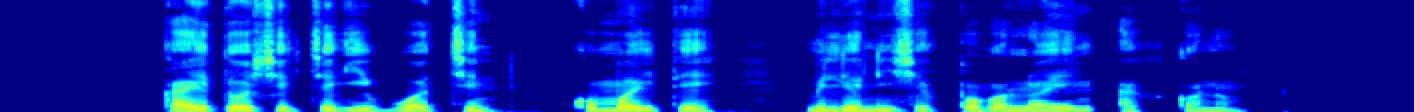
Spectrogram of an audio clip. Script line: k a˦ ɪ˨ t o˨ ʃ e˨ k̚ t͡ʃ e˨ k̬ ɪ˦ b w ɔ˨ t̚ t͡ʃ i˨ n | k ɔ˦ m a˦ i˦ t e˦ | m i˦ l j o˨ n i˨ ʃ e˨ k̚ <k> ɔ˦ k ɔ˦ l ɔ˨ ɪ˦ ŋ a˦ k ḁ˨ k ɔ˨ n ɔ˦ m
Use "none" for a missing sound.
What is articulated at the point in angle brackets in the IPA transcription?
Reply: p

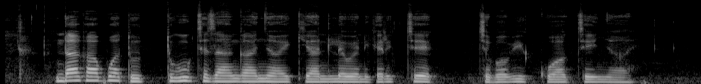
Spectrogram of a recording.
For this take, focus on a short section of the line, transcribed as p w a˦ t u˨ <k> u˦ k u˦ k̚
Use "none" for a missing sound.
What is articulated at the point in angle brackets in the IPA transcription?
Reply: t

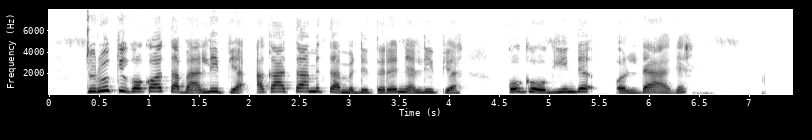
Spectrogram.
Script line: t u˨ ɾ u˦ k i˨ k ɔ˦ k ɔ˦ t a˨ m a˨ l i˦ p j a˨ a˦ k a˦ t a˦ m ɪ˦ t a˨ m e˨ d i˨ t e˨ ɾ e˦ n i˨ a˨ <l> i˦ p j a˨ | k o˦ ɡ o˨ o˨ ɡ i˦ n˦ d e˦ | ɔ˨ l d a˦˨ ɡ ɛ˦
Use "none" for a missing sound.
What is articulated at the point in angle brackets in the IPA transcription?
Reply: l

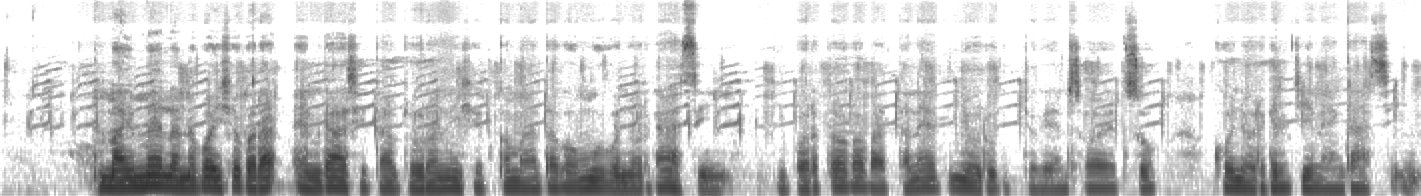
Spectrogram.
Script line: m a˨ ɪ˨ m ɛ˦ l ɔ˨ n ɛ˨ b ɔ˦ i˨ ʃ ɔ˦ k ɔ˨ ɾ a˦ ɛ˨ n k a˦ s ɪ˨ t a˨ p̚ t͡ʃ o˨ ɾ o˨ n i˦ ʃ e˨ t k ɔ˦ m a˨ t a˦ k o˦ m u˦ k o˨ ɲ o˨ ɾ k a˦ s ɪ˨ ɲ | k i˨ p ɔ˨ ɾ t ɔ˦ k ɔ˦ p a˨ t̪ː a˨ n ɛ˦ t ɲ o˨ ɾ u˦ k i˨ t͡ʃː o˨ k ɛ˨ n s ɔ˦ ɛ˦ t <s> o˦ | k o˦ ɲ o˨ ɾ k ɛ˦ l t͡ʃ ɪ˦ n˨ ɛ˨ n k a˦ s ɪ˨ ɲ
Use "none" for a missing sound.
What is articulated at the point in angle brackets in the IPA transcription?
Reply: s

